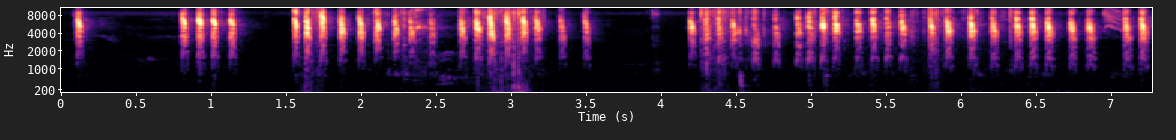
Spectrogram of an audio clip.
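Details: Caged hand-reared Eurasian tree sparrow over one year old, pouring out rapid chattering chirps in long, slightly irregular runs with a few short breaks.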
